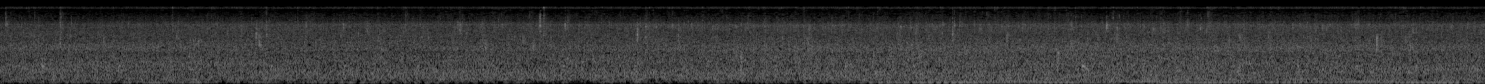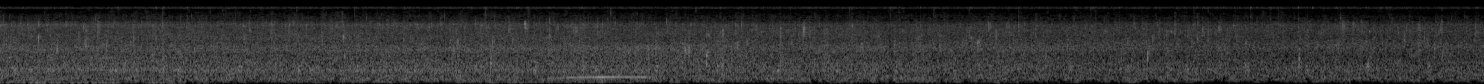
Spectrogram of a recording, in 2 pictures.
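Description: Heavy rain falling steadily on a wet road and foliage, with scattered ticks of individual drops.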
